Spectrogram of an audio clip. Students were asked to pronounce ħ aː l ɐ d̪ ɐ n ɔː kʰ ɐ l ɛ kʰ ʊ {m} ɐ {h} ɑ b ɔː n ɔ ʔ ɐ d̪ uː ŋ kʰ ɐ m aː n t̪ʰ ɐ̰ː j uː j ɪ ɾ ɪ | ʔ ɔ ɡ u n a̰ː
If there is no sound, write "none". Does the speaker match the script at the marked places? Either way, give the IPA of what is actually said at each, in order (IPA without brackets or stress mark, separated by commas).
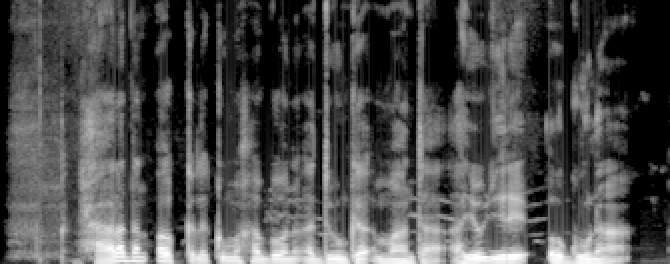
m, h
